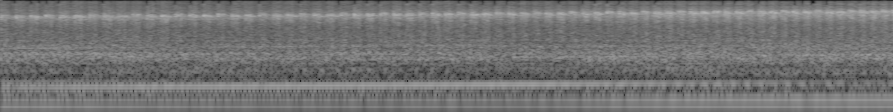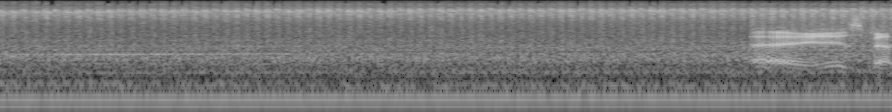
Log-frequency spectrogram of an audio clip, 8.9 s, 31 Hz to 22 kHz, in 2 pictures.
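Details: Guimbal Cabri G2 helicopter, Lycoming four-cylinder piston engine (up to 134 kW), clutch engaged, throttle held at about 2,000 rpm before magneto checks: a steady, smooth, even-pitched drone with no misses or roughness, a normal healthy run-up.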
